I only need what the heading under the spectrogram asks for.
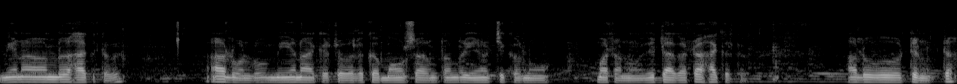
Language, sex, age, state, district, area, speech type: Kannada, male, 30-45, Karnataka, Dharwad, rural, spontaneous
